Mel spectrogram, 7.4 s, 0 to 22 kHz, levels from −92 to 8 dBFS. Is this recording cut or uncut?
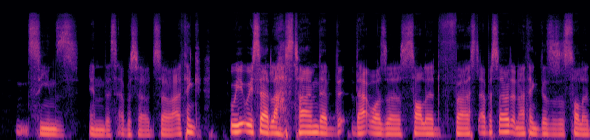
cut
